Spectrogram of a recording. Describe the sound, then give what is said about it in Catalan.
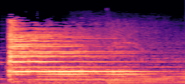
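A church bell rings a single chime, a loud bright strike with rich ringing overtones that slowly decays as the tone hums on. “sona una altra campanada”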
